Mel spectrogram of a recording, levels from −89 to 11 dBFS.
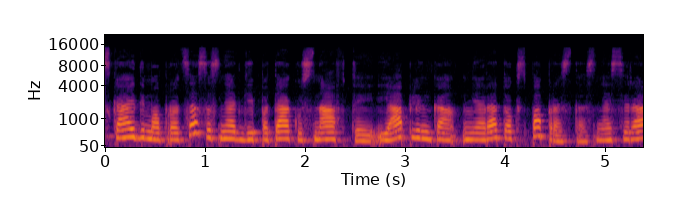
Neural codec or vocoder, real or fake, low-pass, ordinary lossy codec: none; real; 14.4 kHz; MP3, 96 kbps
